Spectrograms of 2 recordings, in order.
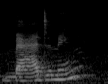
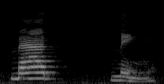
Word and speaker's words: maddening: australia what's going on so other examples of the silent d followed by an e n would be maddening we don't say maddening we say mad ning just two syllables maddening and another one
